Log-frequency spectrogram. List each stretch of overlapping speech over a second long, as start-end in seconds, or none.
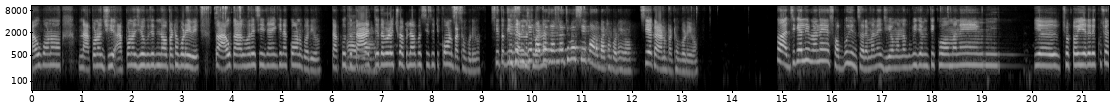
none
